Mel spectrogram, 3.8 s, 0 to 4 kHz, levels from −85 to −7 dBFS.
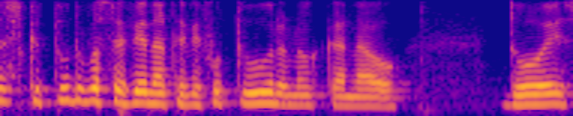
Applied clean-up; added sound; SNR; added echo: none; none; none; none.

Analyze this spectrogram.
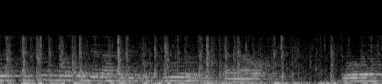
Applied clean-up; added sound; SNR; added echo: none; Computer keyboard; 2 dB; reverberation time 1.0 s.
